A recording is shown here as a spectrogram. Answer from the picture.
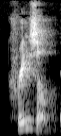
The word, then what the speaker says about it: Kreisel: It's not Dennis pencils or Dennis Krenzels or whatever I was saying. It's Kreisel. It's not that hard. It should be easier than my last name.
